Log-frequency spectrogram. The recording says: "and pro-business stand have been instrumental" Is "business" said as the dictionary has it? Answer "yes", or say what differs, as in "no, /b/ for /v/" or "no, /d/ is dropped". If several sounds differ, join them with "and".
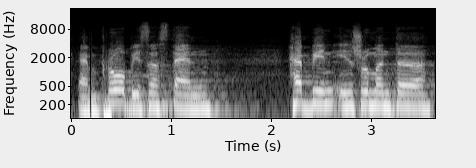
no, /s/ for /z/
